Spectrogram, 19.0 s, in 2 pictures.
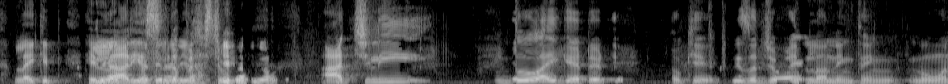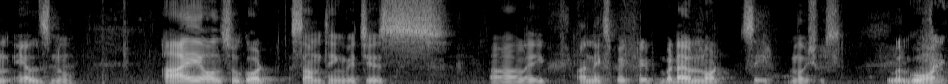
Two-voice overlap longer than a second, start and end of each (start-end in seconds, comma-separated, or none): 1.0-2.4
